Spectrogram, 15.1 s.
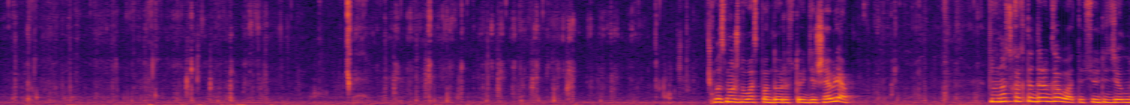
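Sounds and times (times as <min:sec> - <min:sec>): chewing with wet mouth clicks: 0:00.0 - 0:09.6, 0:11.4 - 0:13.2.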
